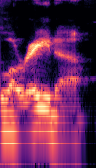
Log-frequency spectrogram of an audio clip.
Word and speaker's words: Lorida: And it took years for me to run into someone because it's kind of a ghost town who went, it's pronounced Loretta.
